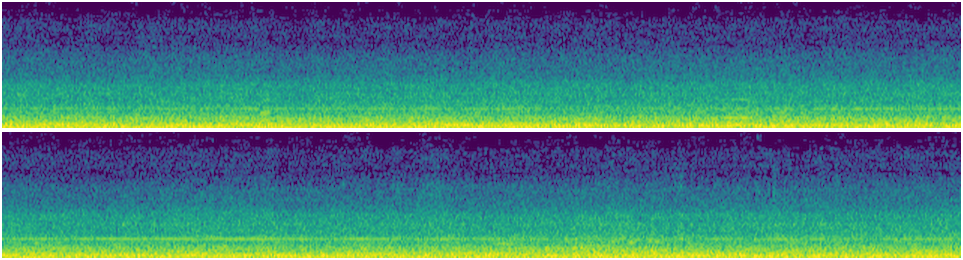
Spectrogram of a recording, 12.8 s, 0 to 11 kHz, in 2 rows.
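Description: Osaka Municipal Subway 66 series electric train running at a steady speed, heard from inside the car: even running noise of the wheels on the rails with a low hum and a faint steady whine.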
